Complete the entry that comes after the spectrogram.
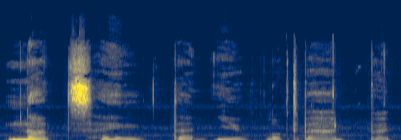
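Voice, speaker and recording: A man playing a nervous, gentle young vampire in an intimate ASMR roleplay, speaking hesitantly in a breathy half-whisper. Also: a little high, steady tone, exaggerated voice. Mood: teasing. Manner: hesitant, stammering, slow.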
